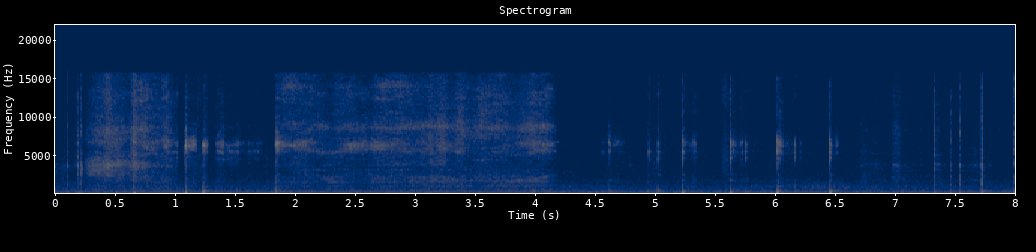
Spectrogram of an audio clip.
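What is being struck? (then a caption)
Aluminum drink can tapped with fingernails. Fingernails click and tap on the body and bottom rim of a hollow pink aluminum soda can held in the hand. Sharp, quickly fading taps with a bright edge are scattered through the clip, with a stretch of soft, bright scratching in the middle. The sound stays quiet and close throughout.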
